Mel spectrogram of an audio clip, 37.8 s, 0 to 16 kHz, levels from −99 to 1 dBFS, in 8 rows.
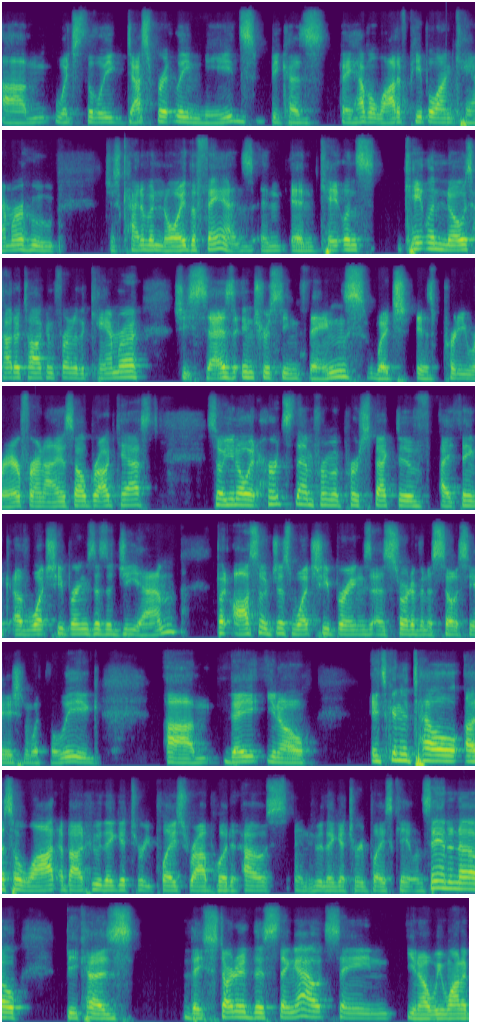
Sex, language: male, English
